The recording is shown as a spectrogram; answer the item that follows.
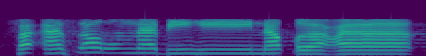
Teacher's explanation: فأثر را کو پور پڑھیں گے، را ساکن سے پہلے زبر ہے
